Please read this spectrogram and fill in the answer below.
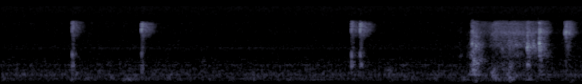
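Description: Near silence, broken by a few faint computer mouse clicks: single clicks spaced through the first part, then a quick run of clicks near the end.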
